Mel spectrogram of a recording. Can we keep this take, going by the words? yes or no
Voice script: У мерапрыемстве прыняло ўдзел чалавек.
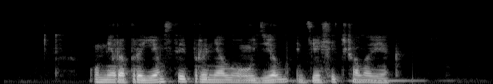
no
